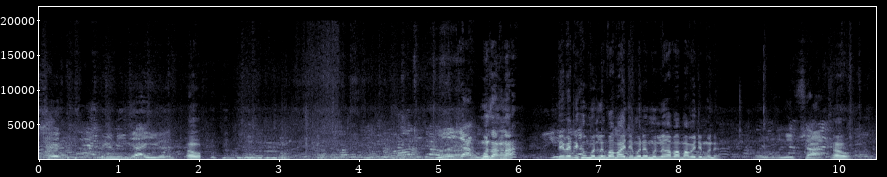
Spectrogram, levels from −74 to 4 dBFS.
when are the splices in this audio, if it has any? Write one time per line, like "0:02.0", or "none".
0:02.0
